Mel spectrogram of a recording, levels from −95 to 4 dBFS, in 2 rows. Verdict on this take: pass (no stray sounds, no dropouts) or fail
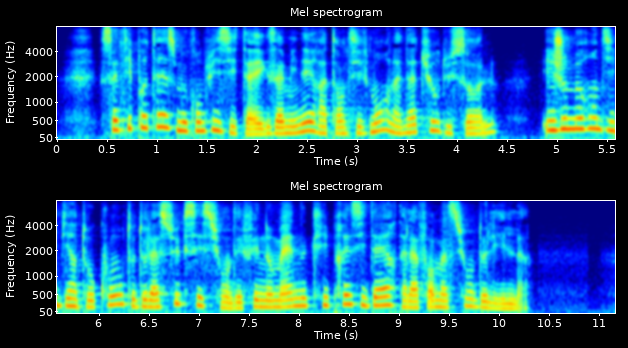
pass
